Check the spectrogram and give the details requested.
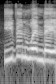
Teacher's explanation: native Tagalog speakers will naturally say kamusta ka with an A sound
